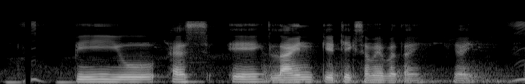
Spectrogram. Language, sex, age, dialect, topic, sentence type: Bhojpuri, male, 18-24, Southern / Standard, agriculture, question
